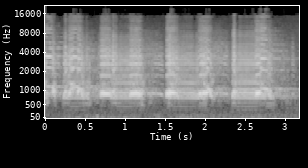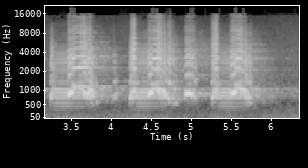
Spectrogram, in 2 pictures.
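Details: Red-crowned crane recorded at Kibiji Tsuru no Sato in Soja, Okayama, Japan: a series of about eight nasal, honking notes with rich harmonics, delivered in short uneven bursts roughly once per second, with quiet gaps between.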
